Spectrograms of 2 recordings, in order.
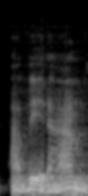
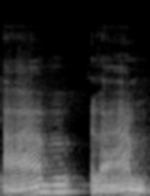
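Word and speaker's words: אברהם: Debajo de la beta hay un sheva, pero aquí no se lee, no leo Aaam, Aeraham, sino que únicamente Abraham.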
